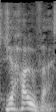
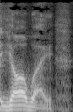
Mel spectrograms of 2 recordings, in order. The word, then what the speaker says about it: Yahweh: English people often pronounce Yahweh as Jehovah. So you might have heard the word Jehovah. Jehovah is my salvation. But more correctly, really, it's to refer to say Yahweh.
